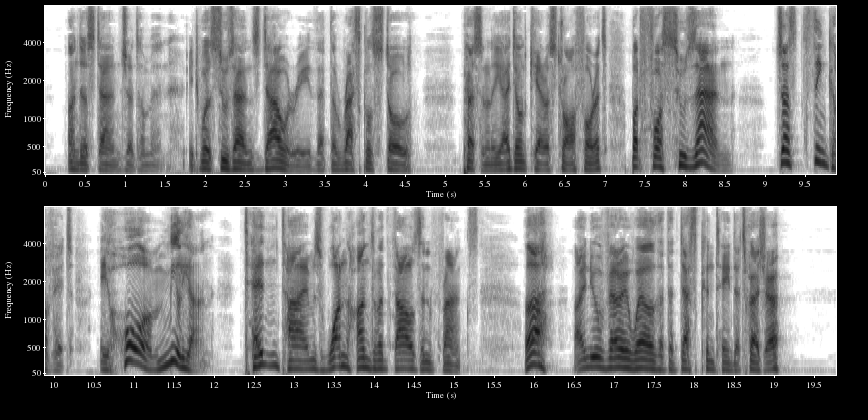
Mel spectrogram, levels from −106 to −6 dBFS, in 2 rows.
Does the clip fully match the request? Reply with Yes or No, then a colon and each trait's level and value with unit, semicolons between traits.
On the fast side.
No: slow, 135 wpm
